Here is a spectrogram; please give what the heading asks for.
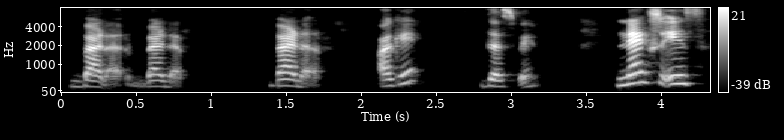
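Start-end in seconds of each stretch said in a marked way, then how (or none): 0.1-1.7 "Better" said as "bedder"; soft D in the middle of "Better"; American T as soft D. Shown as a demonstration. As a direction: tap the T in "Better". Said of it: "But in American, we say".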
